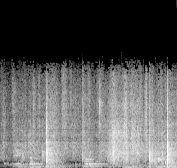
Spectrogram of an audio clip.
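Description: Bare feet shuffle and stamp on a mat.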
